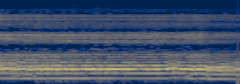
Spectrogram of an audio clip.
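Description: A man's voice singing a devotional song, holding one long steady note.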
